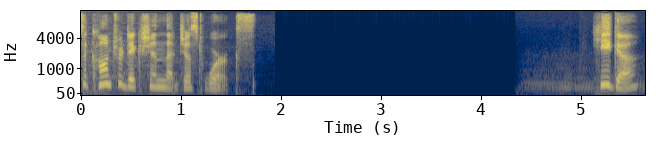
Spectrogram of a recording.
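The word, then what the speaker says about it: hygge: Higa, pronounced huga, is the Danish art of coziness.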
